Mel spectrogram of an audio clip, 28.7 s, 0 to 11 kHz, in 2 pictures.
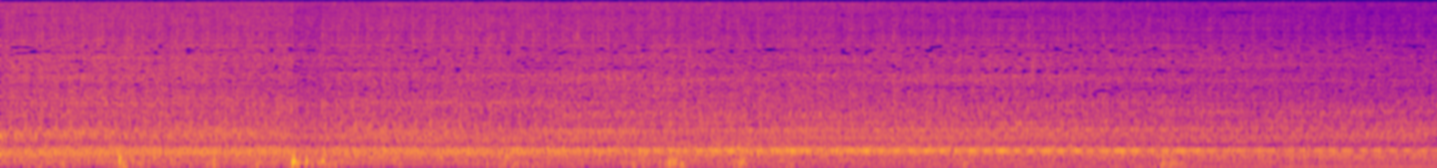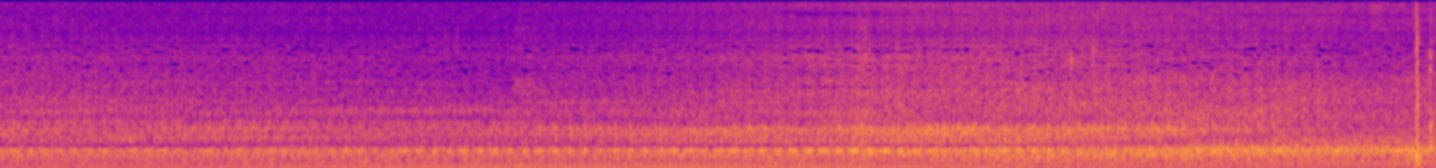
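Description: Audi A8 D2 engine idling steadily, an even low hum.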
